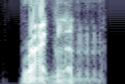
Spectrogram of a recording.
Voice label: "raglan", British

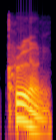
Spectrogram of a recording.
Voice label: "croon", American

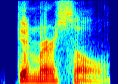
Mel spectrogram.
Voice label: "demersal", American

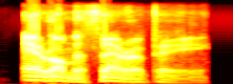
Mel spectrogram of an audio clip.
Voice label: "aromatherapy", British

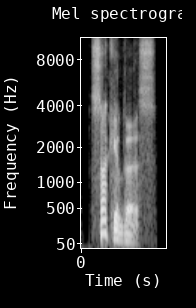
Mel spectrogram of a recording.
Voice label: "succubus", British

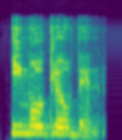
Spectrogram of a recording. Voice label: "haemoglobin", Indian

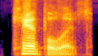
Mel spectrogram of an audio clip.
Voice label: "cantillate", American

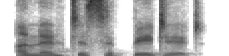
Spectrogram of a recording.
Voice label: "Unanticipated", Indian

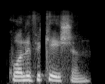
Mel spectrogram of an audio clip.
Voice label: "Qualification", Indian

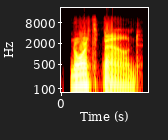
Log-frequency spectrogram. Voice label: "northbound", American

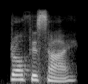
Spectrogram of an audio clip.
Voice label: "prophesy", Indian; Dictionary

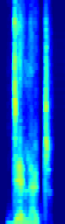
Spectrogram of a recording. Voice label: "delate", Indian

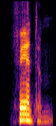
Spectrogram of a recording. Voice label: "phantom", American

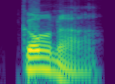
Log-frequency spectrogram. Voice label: "goanna", American

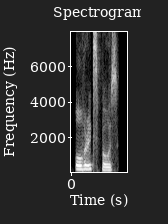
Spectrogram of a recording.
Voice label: "overexpose", Indian

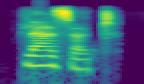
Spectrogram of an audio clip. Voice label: "placet", Indian; Dictionary

